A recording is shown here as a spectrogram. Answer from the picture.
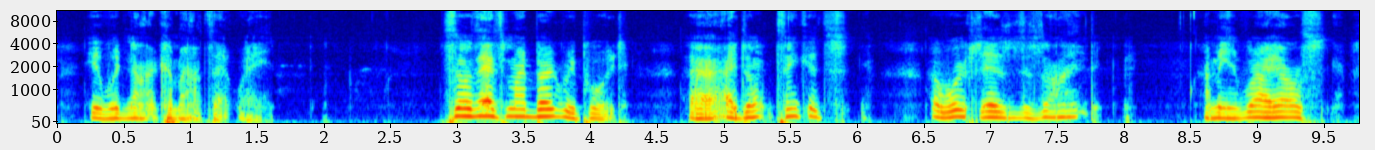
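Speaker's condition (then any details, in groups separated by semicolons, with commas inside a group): Spinal muscular atrophy type two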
